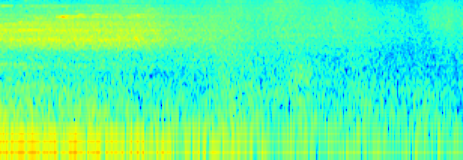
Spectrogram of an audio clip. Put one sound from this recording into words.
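A bright victory fanfare from a video game rings out and fades away.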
